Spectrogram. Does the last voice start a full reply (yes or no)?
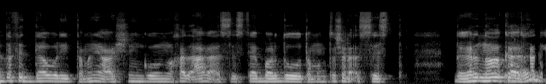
no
